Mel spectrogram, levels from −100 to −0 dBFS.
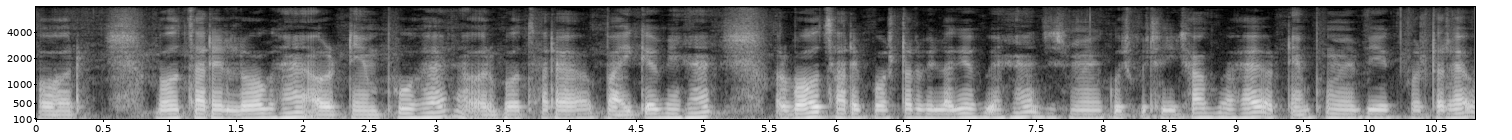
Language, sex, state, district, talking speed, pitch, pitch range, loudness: Hindi, male, Jharkhand, Palamu, 195 wpm, 110 Hz, 105-120 Hz, -19 LUFS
